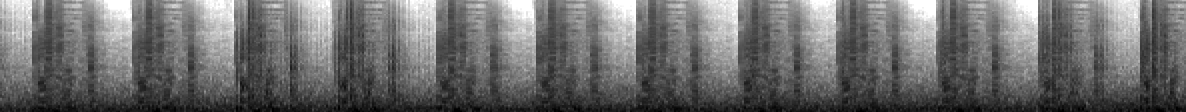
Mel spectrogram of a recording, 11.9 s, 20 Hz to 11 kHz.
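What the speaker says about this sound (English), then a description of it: "only 2 of my guns are actually hitting the target because we're so close" Spaceship guns in the survival game Empyrion firing at a target at very close range: about fourteen evenly spaced, booming volleys over a constant low rumble.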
